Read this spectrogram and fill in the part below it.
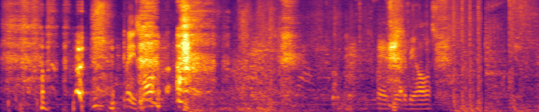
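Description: A young man laughs into a close microphone.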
